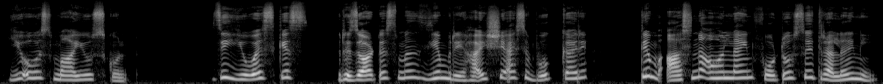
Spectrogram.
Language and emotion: Kashmiri, sad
